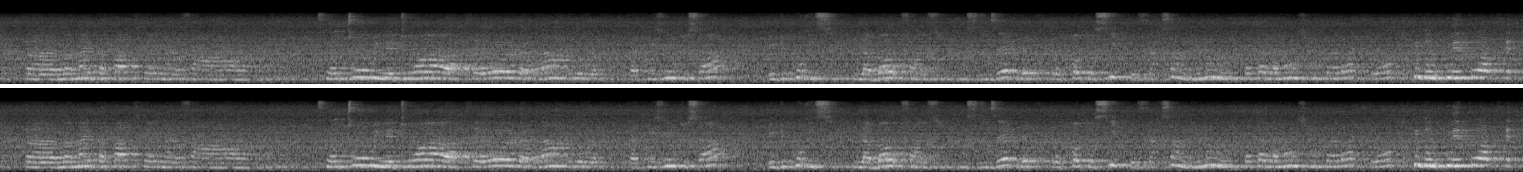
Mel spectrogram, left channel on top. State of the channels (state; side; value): normal; both; correlation 0.96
